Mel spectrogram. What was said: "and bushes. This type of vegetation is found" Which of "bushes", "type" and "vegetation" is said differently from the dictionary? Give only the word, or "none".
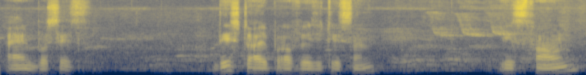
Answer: bushes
